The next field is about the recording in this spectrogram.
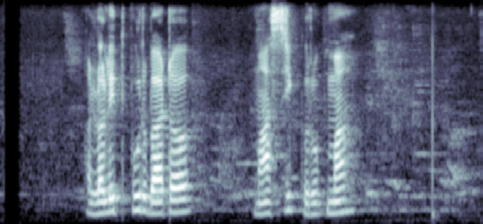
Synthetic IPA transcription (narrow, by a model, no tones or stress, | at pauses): lʌlit̪purbaʈʌ | masikrupma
